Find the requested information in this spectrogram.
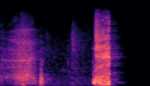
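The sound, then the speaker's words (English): Throat clearing and a cough from someone with a lingering tickle in the throat during a Sunday church service. A rough, drawn-out clearing and a couple of small catches come first, then one loud, short cough burst, with no talk. “promise to turn my mic off when I cough this Sunday. I'll do my best.”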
